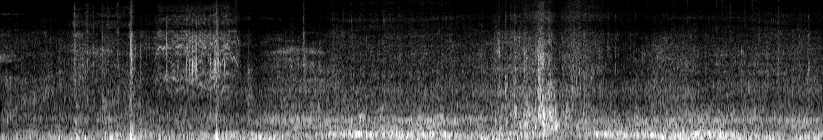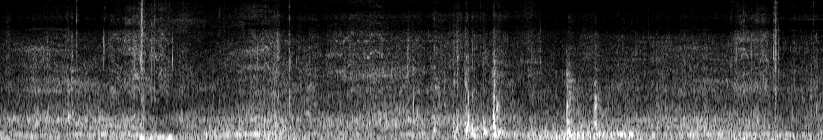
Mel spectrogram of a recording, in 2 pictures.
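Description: Steady low drone of a sportfishing boat's engine, with wind and water noise. A few sharp clicks and knocks sound close to the microphone.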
